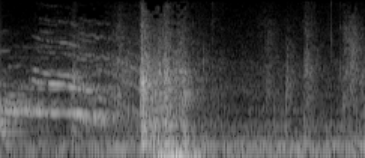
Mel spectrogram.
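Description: A voice drawn out and falling in pitch, then a door shutting with a single thump about a second in.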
